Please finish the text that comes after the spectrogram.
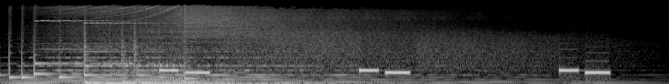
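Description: A modernized radio cuckoo signal, used to fill the time when a song ends before the hour: a bright synthesized chord flourish, then three evenly spaced two-note falling cuckoo calls, clean and electronic, with no talking.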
